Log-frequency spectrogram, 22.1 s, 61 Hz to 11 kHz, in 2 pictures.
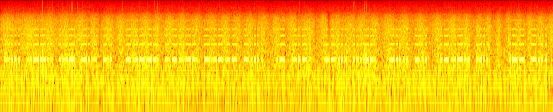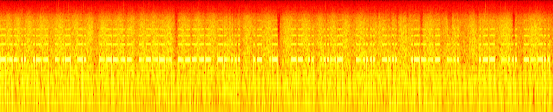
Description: Weak TV pictures and audio telemetry were received a short time after the anticipated payload ejection.
(Each telemetry frame is approx. 10 seconds)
